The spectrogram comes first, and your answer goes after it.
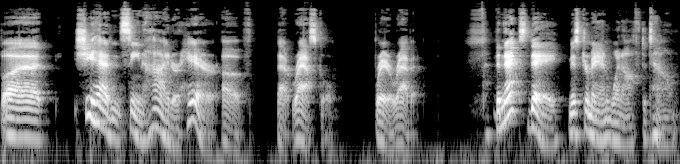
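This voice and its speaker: A man reading a children's story aloud as a storyteller, with expressive, deliberate phrasing. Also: fairly low pitch.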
